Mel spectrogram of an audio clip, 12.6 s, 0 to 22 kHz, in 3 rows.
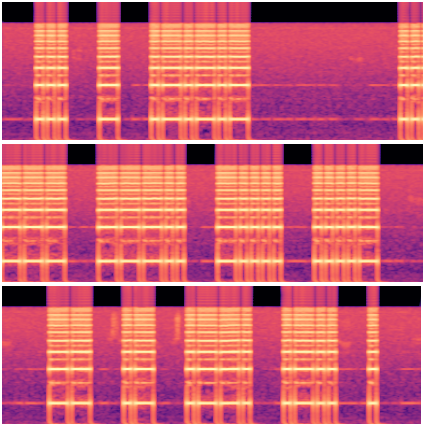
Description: Morse code, heard as a keyed tone, about 21 wpm, spaced as for 16 wpm, 620 Hz, with noise. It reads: ST. 2864 MAPLE
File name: ham radio / CodeQuick / Code Quick 10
